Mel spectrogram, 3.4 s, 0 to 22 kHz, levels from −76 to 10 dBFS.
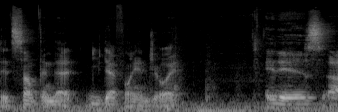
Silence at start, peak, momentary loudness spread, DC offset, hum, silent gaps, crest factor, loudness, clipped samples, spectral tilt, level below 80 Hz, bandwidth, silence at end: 0 s; -12 dBFS; 17 LU; under 0.1%; none; none; 16 dB; -29 LUFS; under 0.1%; -4 dB/octave; -42 dBFS; 19 kHz; 0 s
